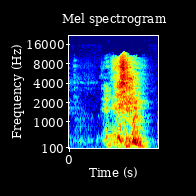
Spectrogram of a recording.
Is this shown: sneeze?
yes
